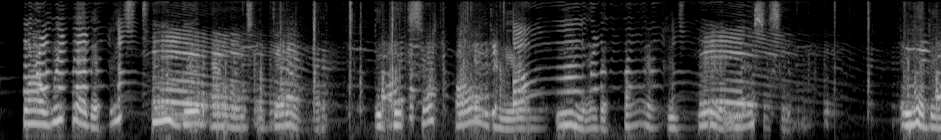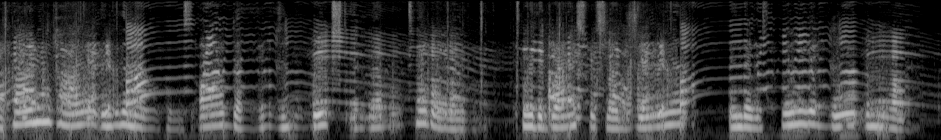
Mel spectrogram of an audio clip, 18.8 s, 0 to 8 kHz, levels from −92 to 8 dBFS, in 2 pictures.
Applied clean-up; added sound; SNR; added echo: neural mask model RNNoise.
